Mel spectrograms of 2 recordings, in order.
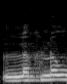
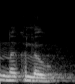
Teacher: ना और ला में वर्ण विपर्य हो जाता है।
